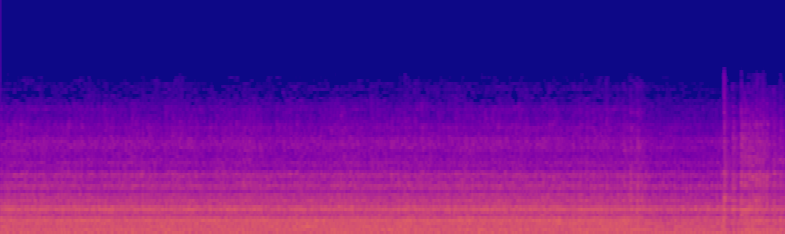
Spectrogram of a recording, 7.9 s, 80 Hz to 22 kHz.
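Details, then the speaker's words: Champion 3000 W generator, brought in as a non-starter, running after fiddling; doesn't run like new, has been around the block, oil change next. Steady governed speed with an even buzz, no surging or misfire, then winds down at the end; normal running. "so it doesn't doesn't run like you're a new one but you can tell it's been around the block a few times"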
